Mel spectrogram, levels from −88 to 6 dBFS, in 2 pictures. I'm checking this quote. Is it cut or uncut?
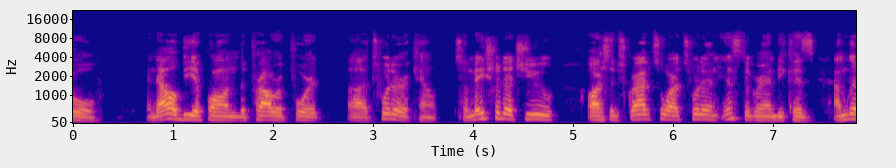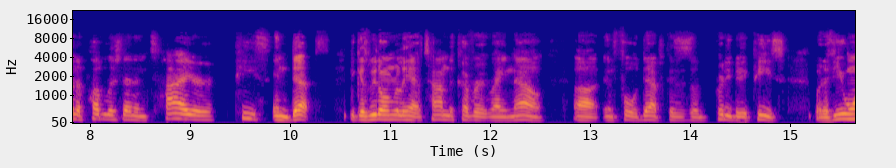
uncut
